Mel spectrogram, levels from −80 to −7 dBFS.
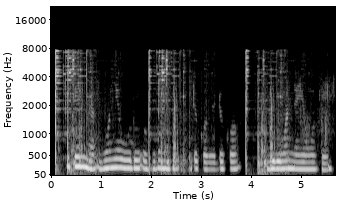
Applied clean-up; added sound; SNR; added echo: neural mask model RNNoise.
